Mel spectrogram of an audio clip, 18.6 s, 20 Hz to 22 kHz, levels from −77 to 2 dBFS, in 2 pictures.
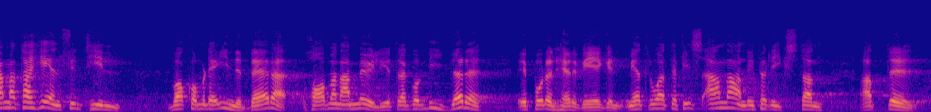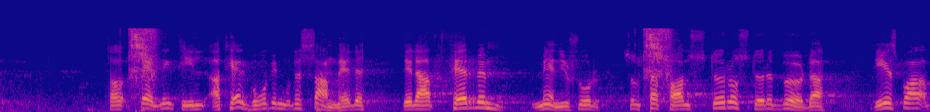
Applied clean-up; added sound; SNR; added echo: none; Domestic sounds, home sounds; 7 dB; none.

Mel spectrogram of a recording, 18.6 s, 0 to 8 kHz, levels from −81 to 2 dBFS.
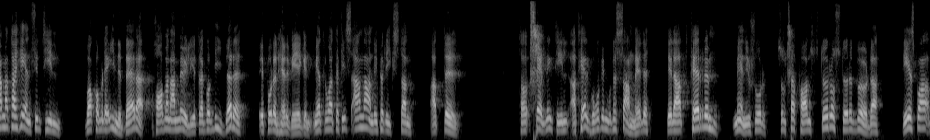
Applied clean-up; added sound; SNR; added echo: neural mask model DeepFilterNet 3.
